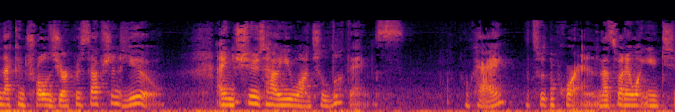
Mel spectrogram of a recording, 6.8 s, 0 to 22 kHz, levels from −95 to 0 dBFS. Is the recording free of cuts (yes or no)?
no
